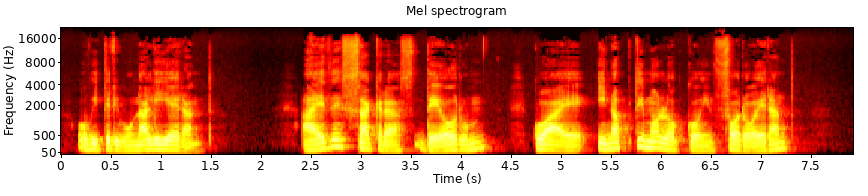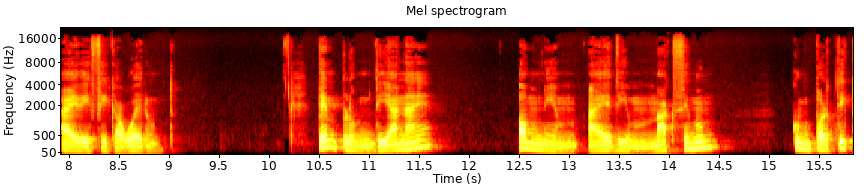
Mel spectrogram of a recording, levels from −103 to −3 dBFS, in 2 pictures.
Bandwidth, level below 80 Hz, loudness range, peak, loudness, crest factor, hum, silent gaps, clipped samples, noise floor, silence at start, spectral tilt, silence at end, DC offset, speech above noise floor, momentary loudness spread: 18.5 kHz; -64 dBFS; 3 LU; 0 dBFS; -22 LUFS; 22 dB; none; none; under 0.1%; -77 dBFS; 0.15 s; -6.5 dB/octave; 0 s; under 0.1%; 57 dB; 11 LU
